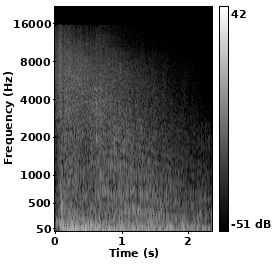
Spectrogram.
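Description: A deep boom sound effect for the segment title card. It hits suddenly and rumbles away over a couple of seconds.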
